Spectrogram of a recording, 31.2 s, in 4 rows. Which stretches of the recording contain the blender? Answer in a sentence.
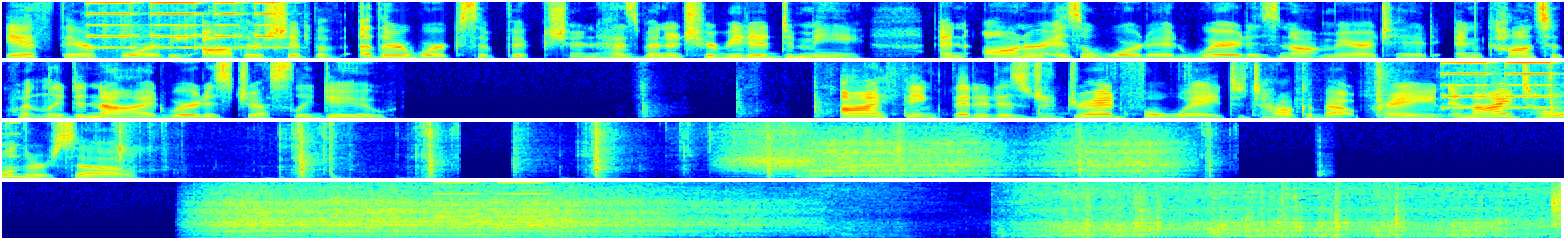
You can hear the blender from 19.1 to 21.6 s and from 24.3 to 31.1 s.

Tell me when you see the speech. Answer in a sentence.
The speech can be heard from 0.0 to 9.8 s and from 12.0 to 16.3 s.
